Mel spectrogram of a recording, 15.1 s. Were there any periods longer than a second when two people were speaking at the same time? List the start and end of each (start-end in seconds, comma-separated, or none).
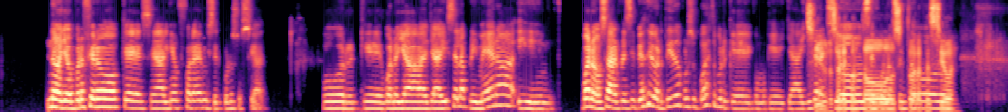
12.1-14.3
